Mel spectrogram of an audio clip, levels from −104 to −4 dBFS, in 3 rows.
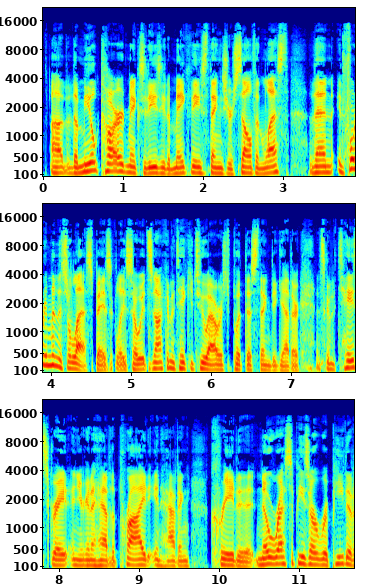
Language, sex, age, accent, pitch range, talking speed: English, male, 40-59, American, 125-160 Hz, 280 wpm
